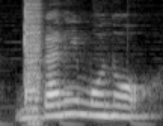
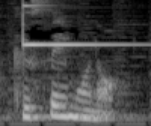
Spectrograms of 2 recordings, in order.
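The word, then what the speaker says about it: 曲者: Và có thể là chúng ta sẽ bị nhầm là magari mono. Thế nhưng mà không phải, nó sẽ được đọc với cách đọc rất là đặc biệt là kuse mono.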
